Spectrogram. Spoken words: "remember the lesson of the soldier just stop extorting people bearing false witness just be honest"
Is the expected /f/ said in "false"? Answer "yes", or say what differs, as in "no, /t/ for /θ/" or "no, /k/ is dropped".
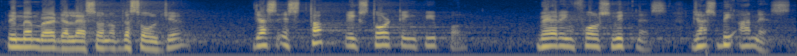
yes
